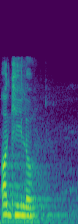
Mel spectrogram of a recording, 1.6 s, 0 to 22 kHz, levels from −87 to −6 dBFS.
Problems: constant background noise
